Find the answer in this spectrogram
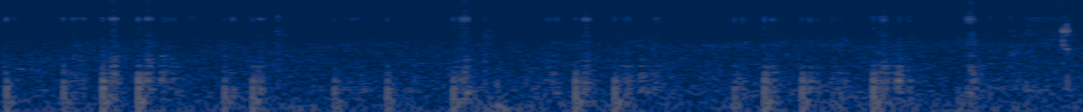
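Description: A uni-ball pen writing on paper: faint, irregular short scratches and taps of the pen strokes, one after another.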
